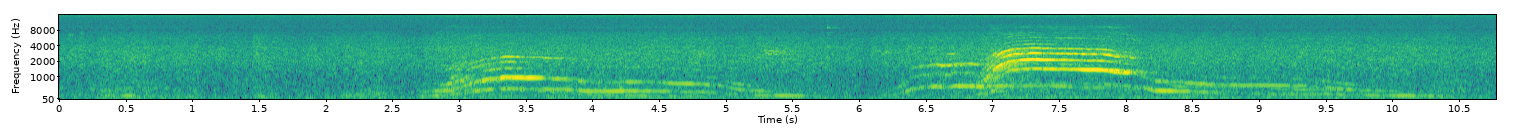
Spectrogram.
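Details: Kittens crying. Two long, drawn-out meows, each rising quickly and then sliding slowly downward, the second louder and higher. Faint background hiss.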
